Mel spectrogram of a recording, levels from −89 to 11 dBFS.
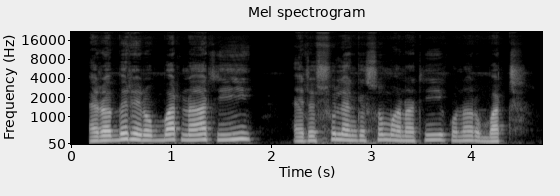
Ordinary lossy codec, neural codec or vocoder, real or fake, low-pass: none; none; real; none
